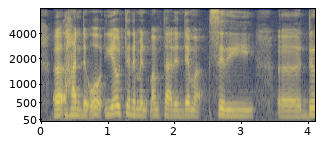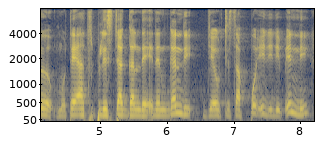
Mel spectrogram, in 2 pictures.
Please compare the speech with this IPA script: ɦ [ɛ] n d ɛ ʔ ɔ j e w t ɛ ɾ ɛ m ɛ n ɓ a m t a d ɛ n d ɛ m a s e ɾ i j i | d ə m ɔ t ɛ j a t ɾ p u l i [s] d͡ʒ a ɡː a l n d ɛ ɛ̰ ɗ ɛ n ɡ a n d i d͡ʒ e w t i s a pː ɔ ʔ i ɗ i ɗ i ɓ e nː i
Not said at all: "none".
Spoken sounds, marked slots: a, s

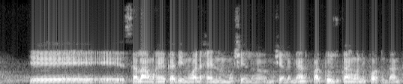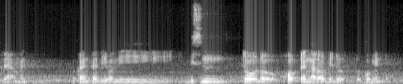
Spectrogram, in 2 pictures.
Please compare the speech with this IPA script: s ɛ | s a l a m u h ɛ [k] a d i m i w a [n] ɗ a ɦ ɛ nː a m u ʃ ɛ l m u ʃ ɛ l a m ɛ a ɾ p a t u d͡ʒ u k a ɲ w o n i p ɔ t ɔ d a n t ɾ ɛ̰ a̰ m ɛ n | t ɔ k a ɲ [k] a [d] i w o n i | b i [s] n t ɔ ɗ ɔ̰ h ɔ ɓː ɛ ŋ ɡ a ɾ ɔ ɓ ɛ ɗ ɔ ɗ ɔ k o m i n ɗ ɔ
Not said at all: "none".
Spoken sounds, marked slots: k, none, k, d, s

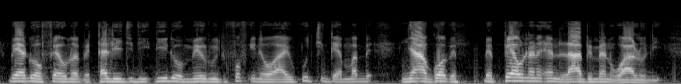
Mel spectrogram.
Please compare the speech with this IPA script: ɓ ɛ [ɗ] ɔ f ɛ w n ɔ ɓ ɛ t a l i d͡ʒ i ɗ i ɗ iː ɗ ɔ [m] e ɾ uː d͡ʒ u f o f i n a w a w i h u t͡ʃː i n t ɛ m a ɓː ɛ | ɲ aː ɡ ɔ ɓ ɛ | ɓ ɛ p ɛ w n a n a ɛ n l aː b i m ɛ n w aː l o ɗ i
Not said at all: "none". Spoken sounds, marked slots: ɗ, m

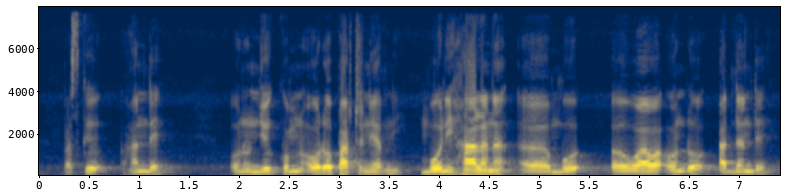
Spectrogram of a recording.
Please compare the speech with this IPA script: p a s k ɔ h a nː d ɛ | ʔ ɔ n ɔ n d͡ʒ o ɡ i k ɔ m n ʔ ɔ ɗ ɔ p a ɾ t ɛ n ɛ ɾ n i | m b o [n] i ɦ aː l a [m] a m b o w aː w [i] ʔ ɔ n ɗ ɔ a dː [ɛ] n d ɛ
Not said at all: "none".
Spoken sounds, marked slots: n, n, a, a

